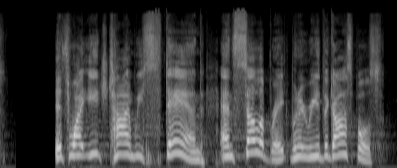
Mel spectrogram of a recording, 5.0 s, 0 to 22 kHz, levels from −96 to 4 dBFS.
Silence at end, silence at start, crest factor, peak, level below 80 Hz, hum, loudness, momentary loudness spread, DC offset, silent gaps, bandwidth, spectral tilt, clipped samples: 0.25 s; 0.7 s; 18 dB; -10 dBFS; -78 dBFS; none; -29 LUFS; 7 LU; under 0.1%; none; 17.5 kHz; -4.5 dB/octave; under 0.1%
